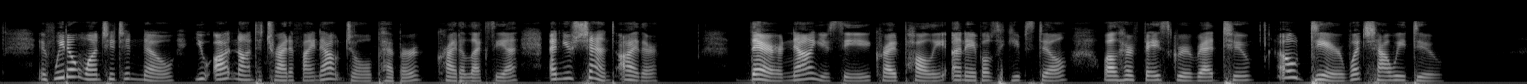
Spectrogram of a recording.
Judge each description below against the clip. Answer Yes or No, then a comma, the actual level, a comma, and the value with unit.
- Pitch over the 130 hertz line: Yes, high, 190 Hz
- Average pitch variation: Yes, average, 4.7 semitones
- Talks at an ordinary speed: Yes, average, 175 wpm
